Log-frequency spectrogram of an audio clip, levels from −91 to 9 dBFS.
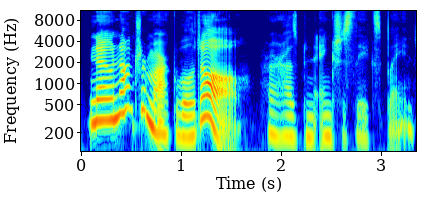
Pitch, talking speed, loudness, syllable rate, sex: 235 Hz, 160 wpm, -17 LUFS, 5.7 syllables/s, female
